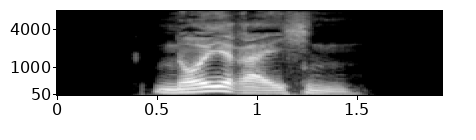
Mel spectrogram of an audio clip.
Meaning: inflection of neureich: 1. strong genitive masculine/neuter singular 2. weak/mixed genitive/dative all-gender singular 3. strong/weak/mixed accusative masculine singular 4. strong dative plural
- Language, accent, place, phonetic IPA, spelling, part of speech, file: German, Germany, Berlin, [ˈnɔɪ̯ʁaɪ̯çn̩], neureichen, adjective, De-neureichen.ogg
